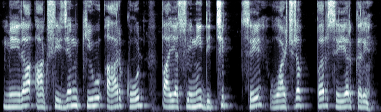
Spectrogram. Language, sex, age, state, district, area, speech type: Hindi, male, 30-45, Uttar Pradesh, Jaunpur, rural, read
